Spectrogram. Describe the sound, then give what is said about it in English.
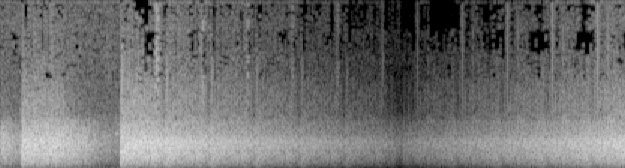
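Gunshots from a gun in a radio drama: two loud, sharp bangs in quick succession, each followed by a long, slowly fading tail, with the sound swelling faintly again near the end. “Well, six shots. That means the gun's empty.”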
